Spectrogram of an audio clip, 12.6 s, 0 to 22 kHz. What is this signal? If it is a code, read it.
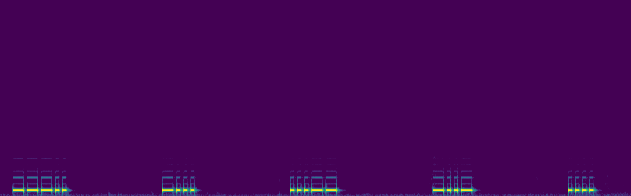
Morse code, heard as a keyed tone, about 18 wpm, spaced as for 4 wpm, 710 Hz. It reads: 8B3XH
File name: CW-Online-Kurs / Anfänger / Lektion 016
